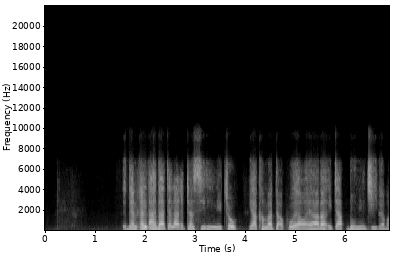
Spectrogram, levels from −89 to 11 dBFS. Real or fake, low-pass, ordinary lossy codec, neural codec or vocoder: fake; 7.2 kHz; Opus, 32 kbps; codec, 16 kHz, 0.5 kbps, X-Codec, HuBERT features, trained on general audio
